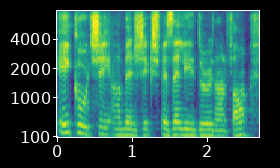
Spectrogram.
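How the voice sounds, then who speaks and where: A man with a Quebec accent, fairly high pitch and fairly even intonation. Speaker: running coach and marathoner. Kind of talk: podcast interview. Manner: many hesitations (euh).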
